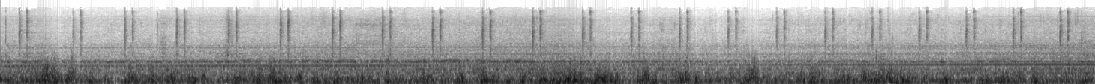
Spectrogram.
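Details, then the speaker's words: Diesel heater test-run after cleaning with oven cleaner, still smoky while burning off the cleaner: steady fan roar with crisp fuel-pump ticks about three a second, even and unbroken; normal running. "hear it roaring a bit in there now it's not much but it's definitely kicking out some fog"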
